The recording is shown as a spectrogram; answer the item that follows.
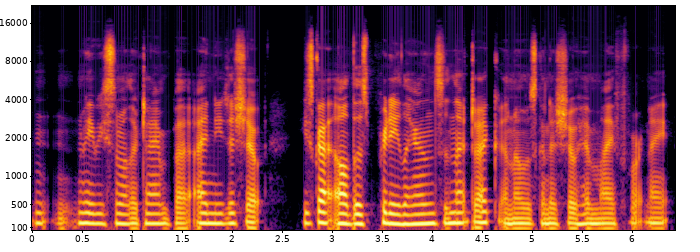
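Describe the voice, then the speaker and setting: A woman's voice: fairly low pitch, little pitch movement, a little fast, creaky, warm tone, clear, resonant tone, dry recording, clean studio sound. A woman streamer chatting casually after a game, rambling, trailing off and correcting herself as she goes. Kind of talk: casual chat while gaming.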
